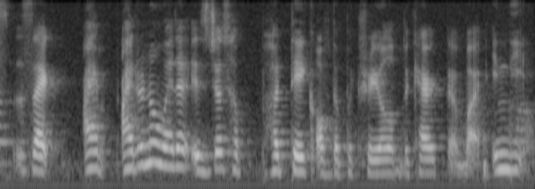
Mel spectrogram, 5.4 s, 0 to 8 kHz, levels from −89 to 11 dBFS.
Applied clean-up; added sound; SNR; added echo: none; none; none; none.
